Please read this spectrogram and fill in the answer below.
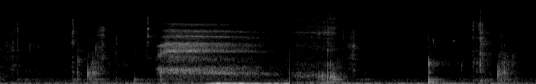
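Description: Slurping hot yukgaejang broth from a cup-noodle bowl, the loudest slurp lasting about a second and a half from about a second and a half in, with small mouth clicks around it. A short knock comes a little after four seconds.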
